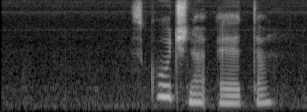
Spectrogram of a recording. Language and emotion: Russian, sad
